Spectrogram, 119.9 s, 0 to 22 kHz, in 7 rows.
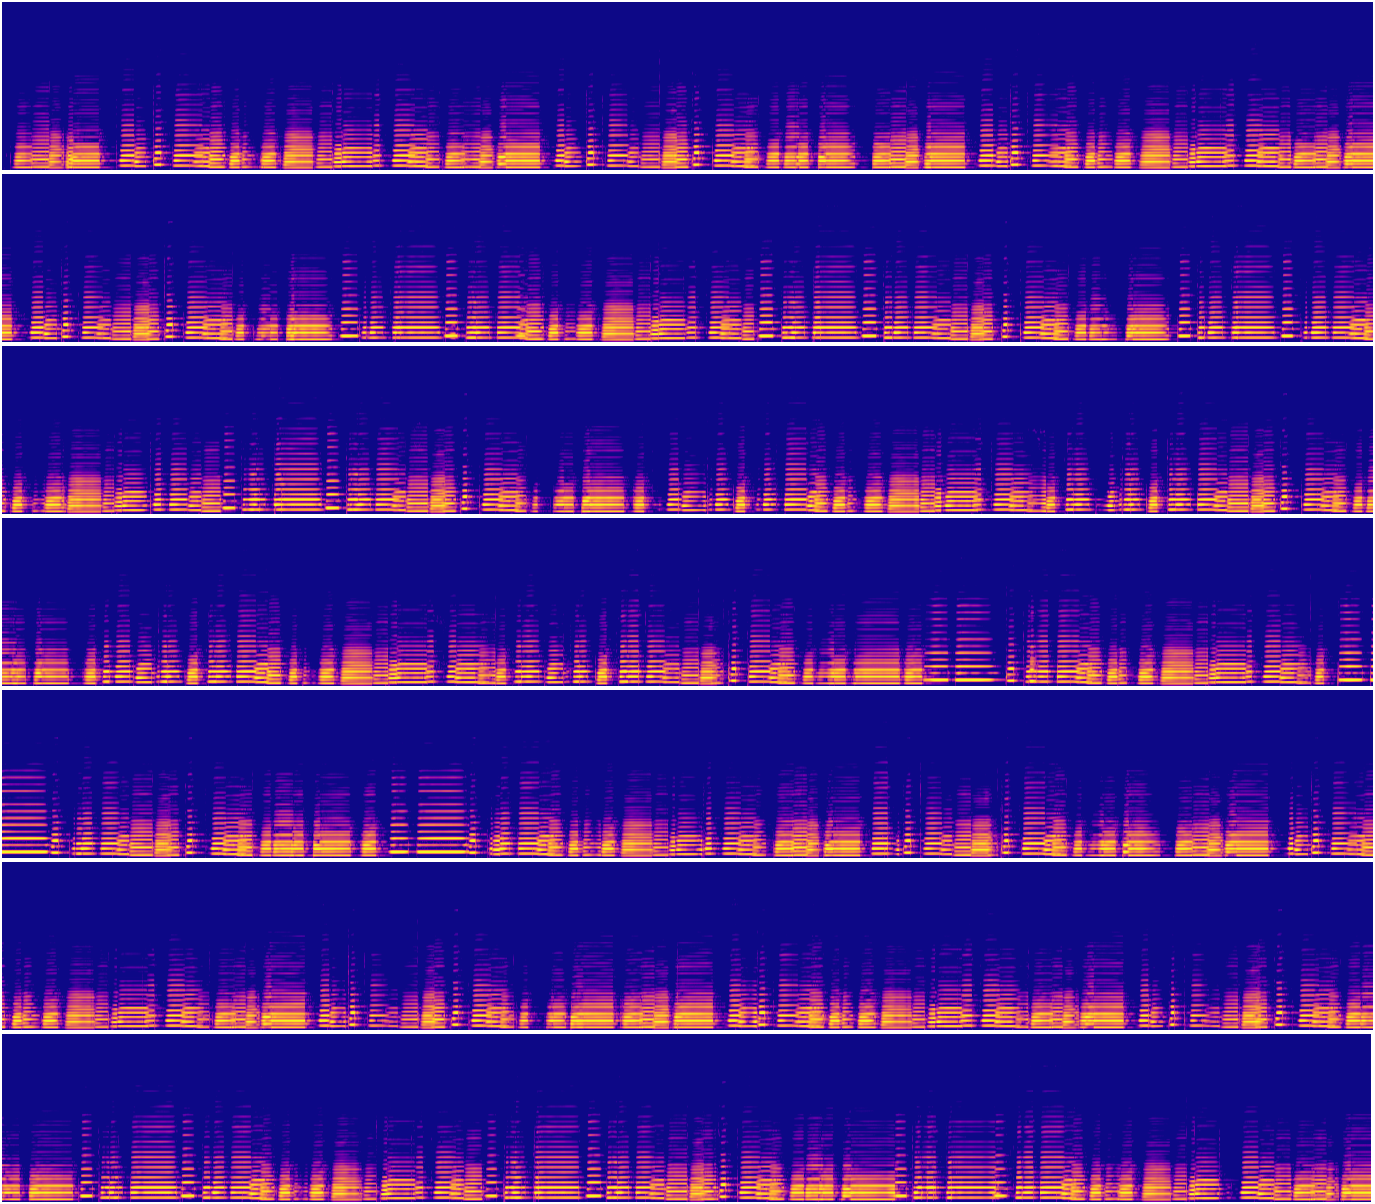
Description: Recorded Edinburgh, 12 May 2022.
